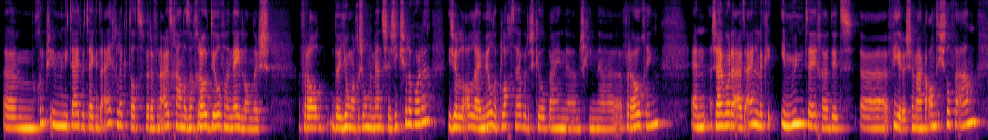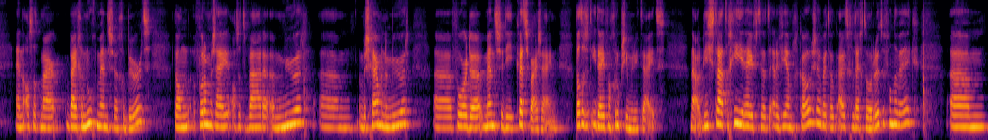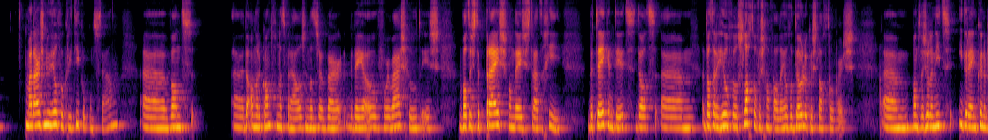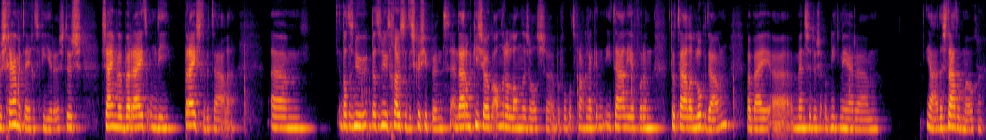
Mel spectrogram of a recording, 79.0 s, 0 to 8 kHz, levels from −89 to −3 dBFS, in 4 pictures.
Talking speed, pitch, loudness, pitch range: 155 wpm, 195 Hz, -25 LUFS, 185-215 Hz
